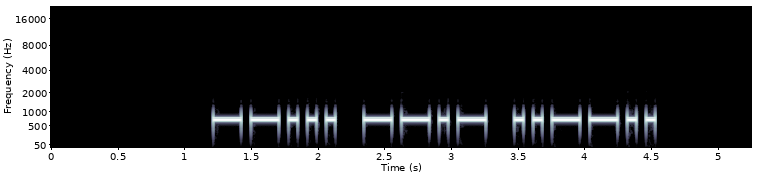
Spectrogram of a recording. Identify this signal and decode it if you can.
Morse code, heard as a keyed tone, about 17 wpm, 700 Hz. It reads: 7Q?
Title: SOTA QSO Practice 17wpm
